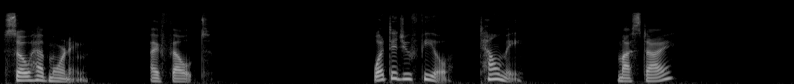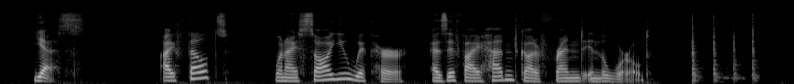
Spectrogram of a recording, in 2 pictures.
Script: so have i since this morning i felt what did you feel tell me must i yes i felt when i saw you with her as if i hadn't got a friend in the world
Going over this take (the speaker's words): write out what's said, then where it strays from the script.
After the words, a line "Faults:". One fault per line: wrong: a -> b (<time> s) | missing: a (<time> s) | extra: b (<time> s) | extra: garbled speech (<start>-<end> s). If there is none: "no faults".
so have morning i felt what did you feel tell me must i yes i felt when i saw you with her as if i hadn't got a friend in the world
Faults:
missing: i since this (0.5 s)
